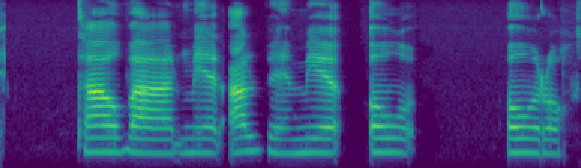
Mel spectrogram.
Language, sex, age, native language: Icelandic, female, 14, Icelandic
